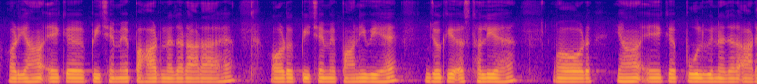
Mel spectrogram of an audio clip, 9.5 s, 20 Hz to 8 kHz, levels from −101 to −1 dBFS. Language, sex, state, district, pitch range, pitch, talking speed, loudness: Hindi, male, Bihar, Purnia, 120-130 Hz, 125 Hz, 170 wpm, -26 LUFS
